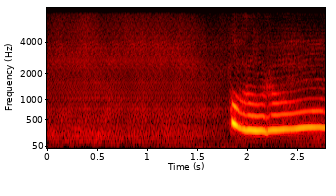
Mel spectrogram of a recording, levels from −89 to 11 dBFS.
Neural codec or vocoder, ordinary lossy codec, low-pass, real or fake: codec, 24 kHz, 0.9 kbps, DualCodec; none; 7.2 kHz; fake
